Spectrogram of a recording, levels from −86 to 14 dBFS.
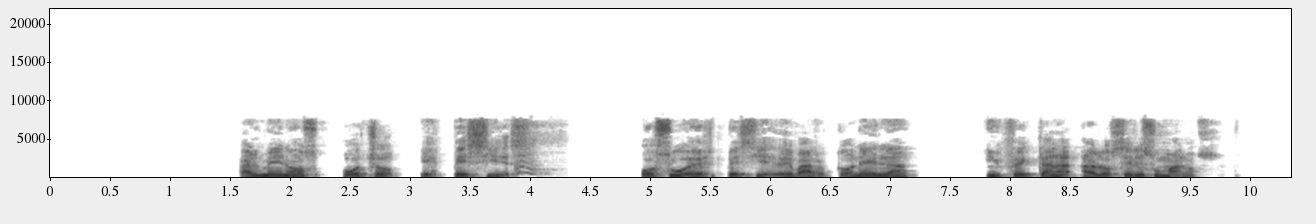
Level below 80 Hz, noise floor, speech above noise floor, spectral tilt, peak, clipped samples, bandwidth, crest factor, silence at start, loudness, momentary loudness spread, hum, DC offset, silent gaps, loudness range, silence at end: -56 dBFS; -88 dBFS; 73 dB; -5 dB/octave; -2 dBFS; under 0.1%; 8 kHz; 16 dB; 1.6 s; -16 LUFS; 10 LU; none; under 0.1%; 4.40-4.71 s, 7.44-7.74 s; 2 LU; 0.65 s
